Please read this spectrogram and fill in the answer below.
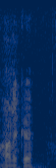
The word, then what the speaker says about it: Haneke: Another horror film that in the past decade, I guess, that commented on the violent nature of horror films by I think we disagree on how to say his name. Michael Haneke or Michael Haneke? – Michael Haneke. – Michael Haneke. Yeah.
